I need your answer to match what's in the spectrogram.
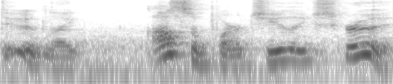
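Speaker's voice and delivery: plain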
